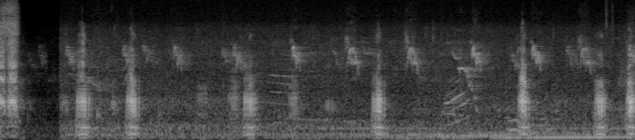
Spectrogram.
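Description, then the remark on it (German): Flamingos in a zoo enclosure give a rapid series of loud, nasal, goose-like honks at irregular intervals, overlapping with softer chattering calls from the flock, while a low rumble rises toward the end. “Dann verweilen wir jetzt noch ein bisschen bei den Flamingos.”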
